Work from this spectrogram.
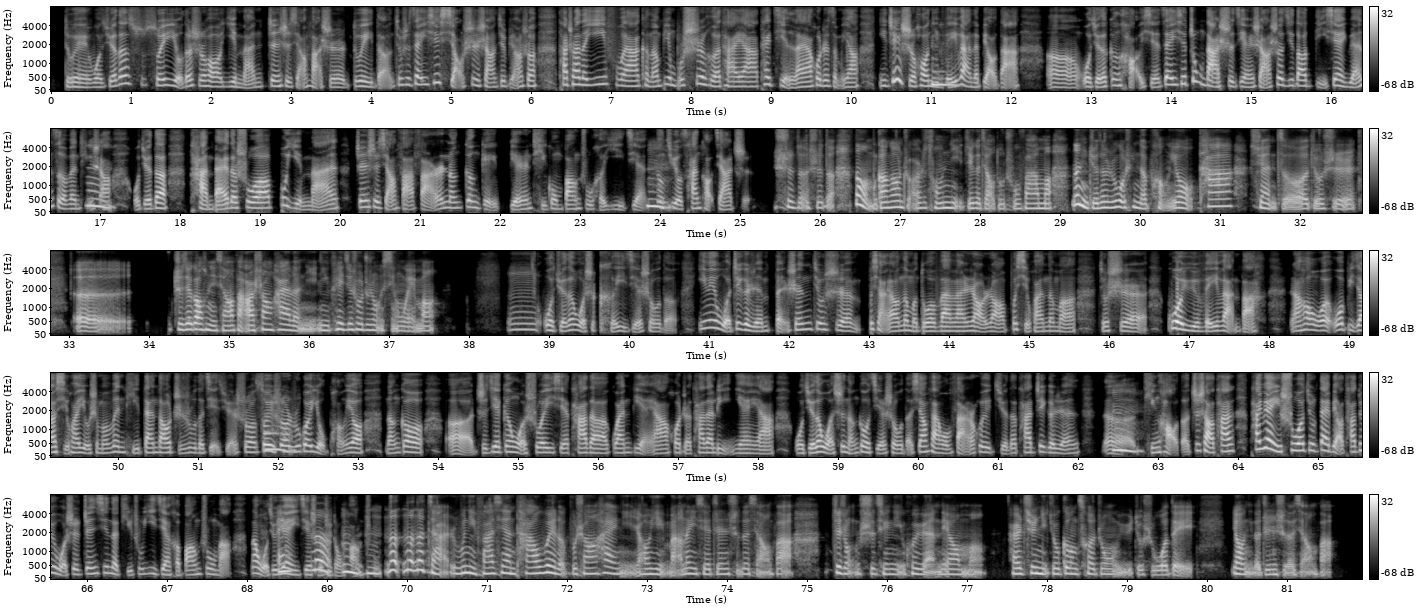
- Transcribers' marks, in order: none
- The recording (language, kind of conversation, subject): Chinese, podcast, 你为了不伤害别人，会选择隐瞒自己的真实想法吗？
